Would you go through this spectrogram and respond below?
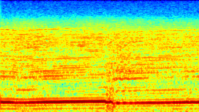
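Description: A Cosworth-powered Champ Car race car at the Mont Tremblant Grand Prix, its engine holding a loud steady high-pitched drone that dips briefly in pitch midway, close by with no voices.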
